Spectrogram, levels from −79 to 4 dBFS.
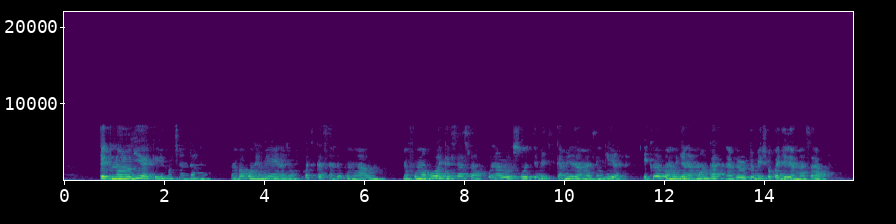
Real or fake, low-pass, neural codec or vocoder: fake; 7.2 kHz; codec, 16 kHz in and 24 kHz out, 2.2 kbps, FireRedTTS-2 codec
